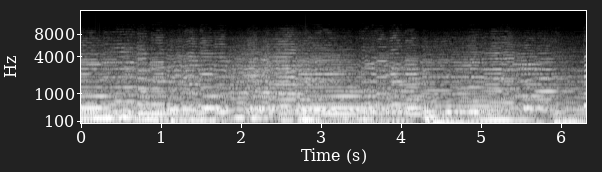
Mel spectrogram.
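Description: Chamber string orchestra playing an instrumental passage, violins over cellos and double bass, with long held notes in the low strings.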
